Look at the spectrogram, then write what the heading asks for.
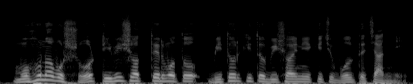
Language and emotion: Bengali, neutral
